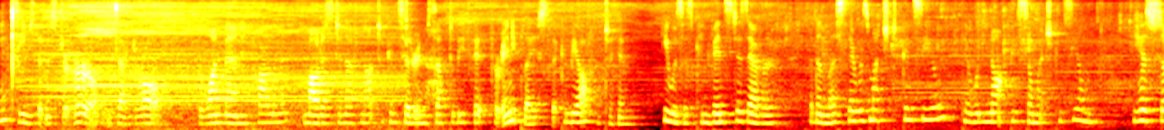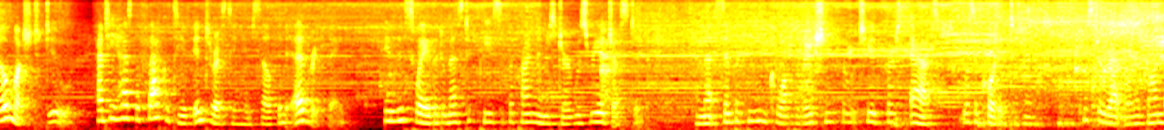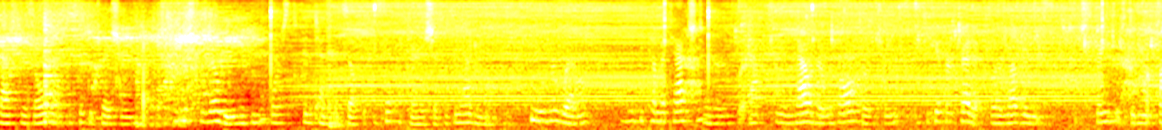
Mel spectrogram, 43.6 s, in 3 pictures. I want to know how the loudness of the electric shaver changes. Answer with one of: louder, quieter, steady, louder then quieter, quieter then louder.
quieter then louder.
